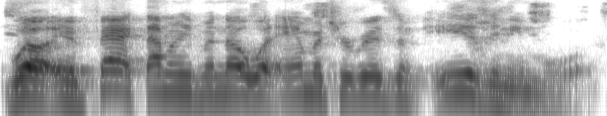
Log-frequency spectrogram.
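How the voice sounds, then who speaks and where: A middle-aged American man hosting a casual sports discussion, speaking haltingly and repeating words for emphasis. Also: high-pitched, expressive, a bit bright. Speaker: sports podcast host.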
